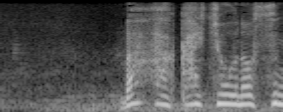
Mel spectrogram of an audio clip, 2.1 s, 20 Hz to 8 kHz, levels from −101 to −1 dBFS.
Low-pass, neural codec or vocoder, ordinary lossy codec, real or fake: 7.2 kHz; none; none; real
